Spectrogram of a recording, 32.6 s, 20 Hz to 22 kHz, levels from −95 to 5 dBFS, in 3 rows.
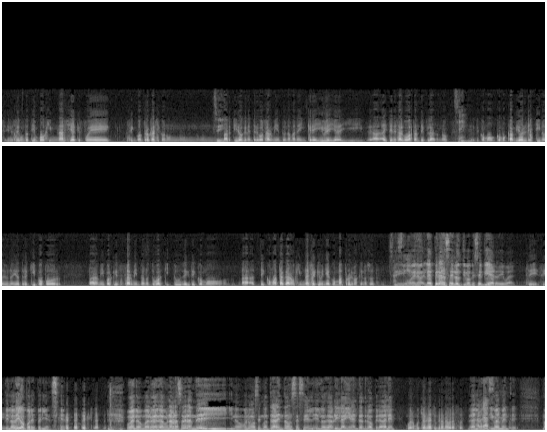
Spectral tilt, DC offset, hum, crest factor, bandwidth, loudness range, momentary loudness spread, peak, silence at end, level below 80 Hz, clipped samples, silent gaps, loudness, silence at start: -4 dB/octave; 0.5%; none; 22 dB; 8.8 kHz; 5 LU; 14 LU; -10 dBFS; 0 s; -58 dBFS; under 0.1%; none; -30 LUFS; 0 s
